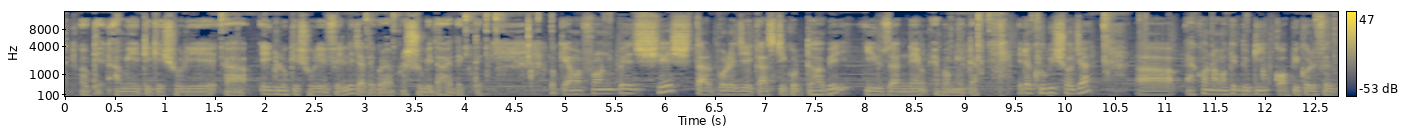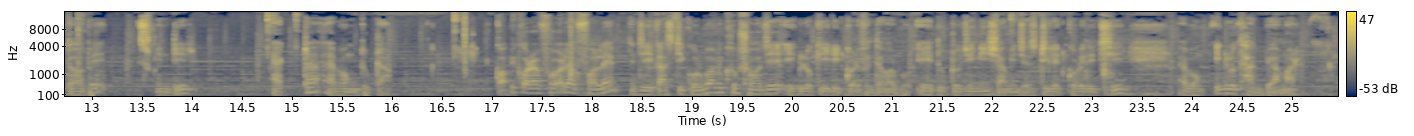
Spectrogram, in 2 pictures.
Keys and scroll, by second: 23.2 Delete.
